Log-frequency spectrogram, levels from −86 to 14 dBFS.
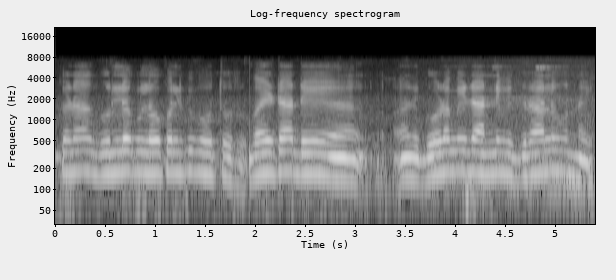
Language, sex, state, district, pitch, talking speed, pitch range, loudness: Telugu, male, Telangana, Karimnagar, 165 Hz, 110 wpm, 150-175 Hz, -16 LUFS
